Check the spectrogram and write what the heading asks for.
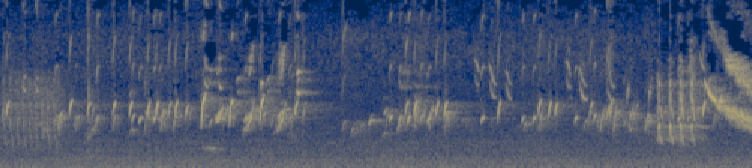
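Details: Trained goldfinch, sung to stimulate other songbirds: quick tinkling chirps and twitters in a running stream, ending in a loud bright sweeping whistle.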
